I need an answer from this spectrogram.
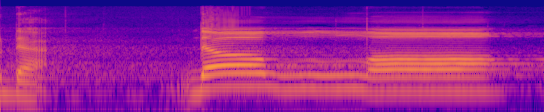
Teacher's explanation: ada lafaz Allah cara bacanya ditebalkan itu tafkim karena sebelum lafaz Allah berharakat fathah yaitu da dallah ya untuk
